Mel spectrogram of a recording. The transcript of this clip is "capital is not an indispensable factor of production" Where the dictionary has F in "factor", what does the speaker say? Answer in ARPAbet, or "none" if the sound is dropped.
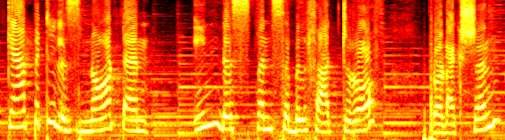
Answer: F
